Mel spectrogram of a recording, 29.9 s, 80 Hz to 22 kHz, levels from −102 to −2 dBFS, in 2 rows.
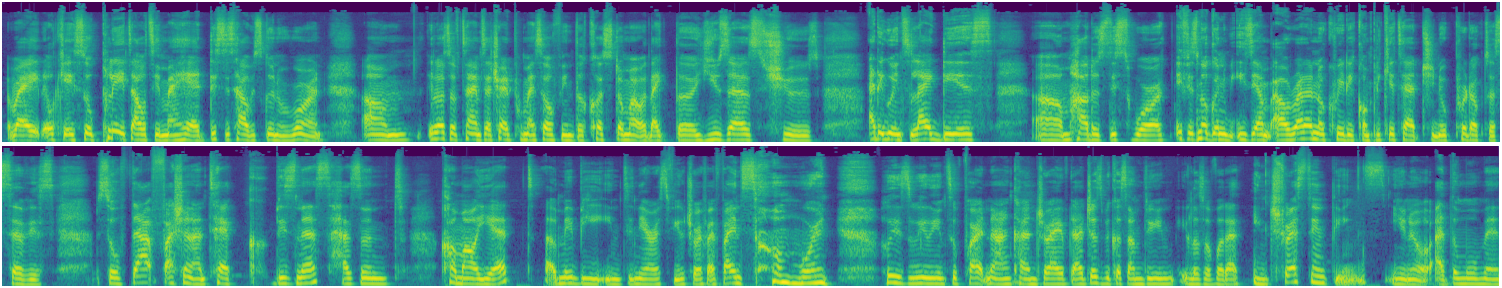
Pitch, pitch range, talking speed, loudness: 155 Hz, 145-165 Hz, 220 wpm, -11 LUFS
